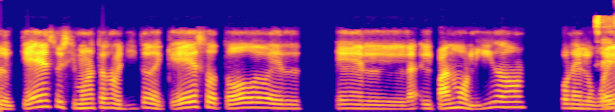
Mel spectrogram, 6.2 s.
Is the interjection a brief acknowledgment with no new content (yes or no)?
yes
